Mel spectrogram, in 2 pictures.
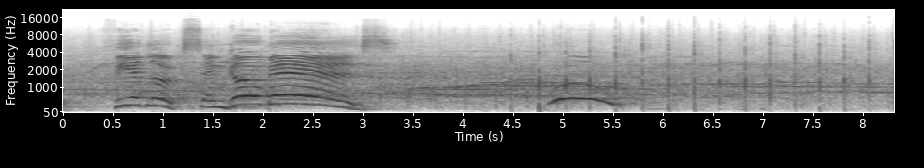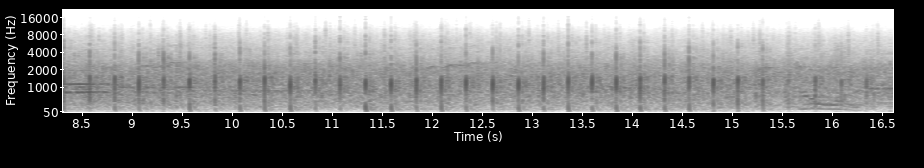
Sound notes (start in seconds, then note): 2.5 cheering; 7.2 applause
